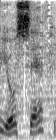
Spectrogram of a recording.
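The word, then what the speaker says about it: יוסף: governador do Egito foi José ou o yosseff pronunciado em hebraico ele era um judeu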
